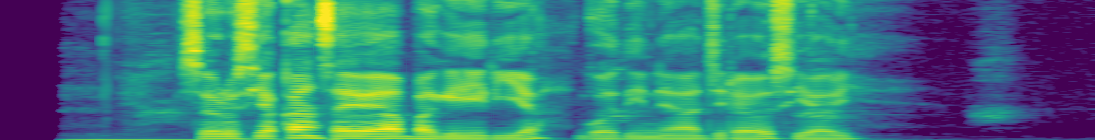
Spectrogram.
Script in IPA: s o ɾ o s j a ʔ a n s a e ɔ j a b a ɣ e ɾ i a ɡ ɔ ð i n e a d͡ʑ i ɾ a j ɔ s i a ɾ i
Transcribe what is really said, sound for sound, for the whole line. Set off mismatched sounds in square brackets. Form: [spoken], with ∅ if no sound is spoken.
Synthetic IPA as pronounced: s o ɾ o s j a [k] a n s a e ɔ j a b a ɣ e ɾ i a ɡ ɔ ð i n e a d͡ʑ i ɾ a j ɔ s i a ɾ i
